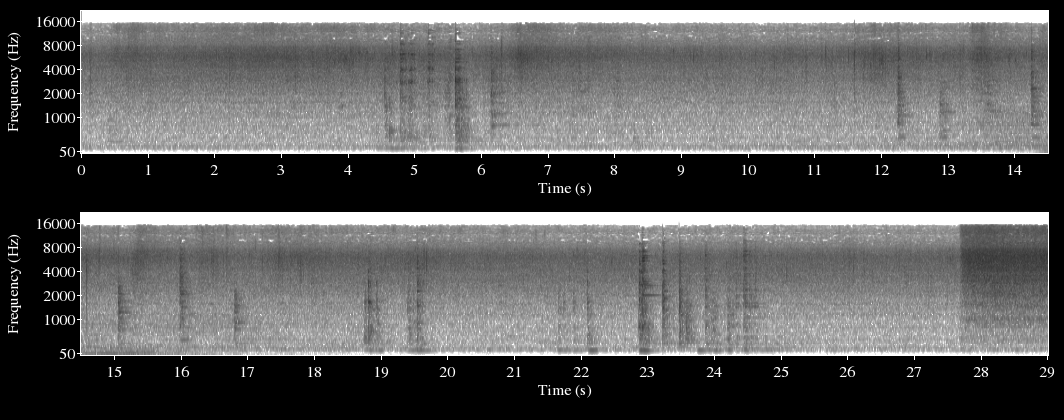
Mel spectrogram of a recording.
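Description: Chicken and vegetables sizzling steadily on a Blackstone flat-top griddle, with a metal spatula scraping and clicking on the steel plate now and then. Near the end the sizzle suddenly grows much louder as rice is tipped from a pot onto the hot griddle to be fried.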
